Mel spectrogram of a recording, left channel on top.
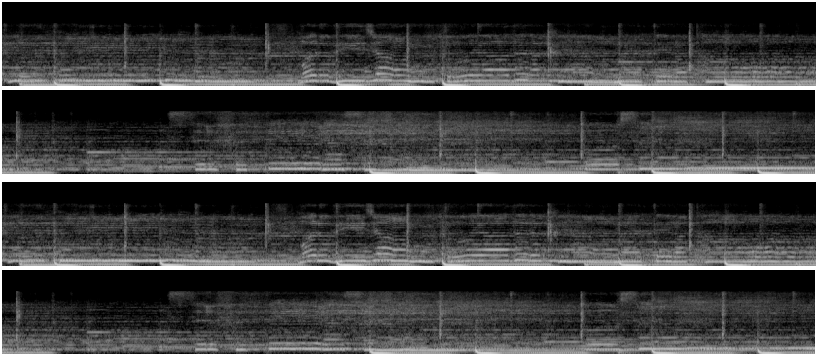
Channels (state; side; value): normal; both; correlation 0.78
